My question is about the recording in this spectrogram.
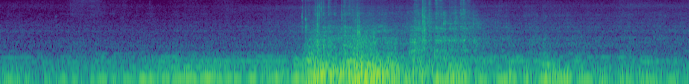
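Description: Steady low hum inside a moving gondola lift cabin. About three seconds in, a louder rattling rush lasts for about a second and a half.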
